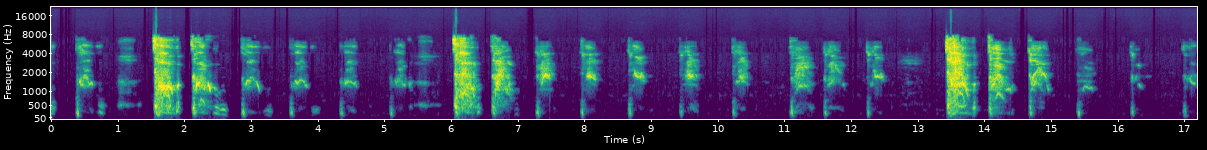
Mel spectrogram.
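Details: Adult wheezing who could not use their inhaler properly: repeated short hacking coughs with a few harder bursts in an unbroken run, cough wouldn't stop; persistent cough.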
